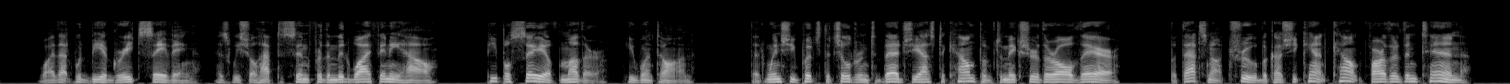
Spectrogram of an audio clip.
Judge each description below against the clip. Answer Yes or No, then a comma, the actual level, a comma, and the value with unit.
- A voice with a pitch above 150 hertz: No, low, 115 Hz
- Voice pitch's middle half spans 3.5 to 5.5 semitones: Yes, average, 3.8 semitones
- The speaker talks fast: Yes, fast, 215 wpm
